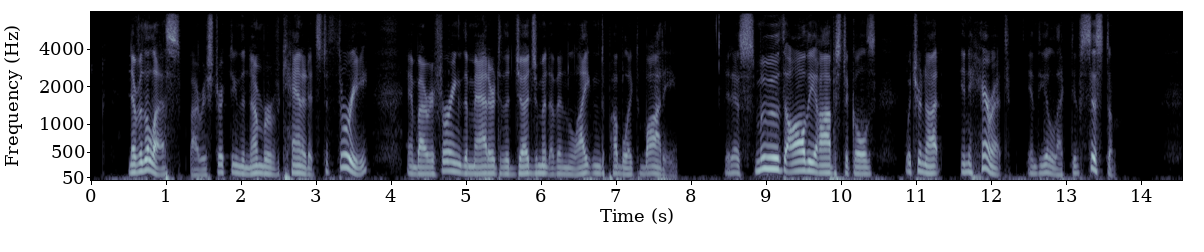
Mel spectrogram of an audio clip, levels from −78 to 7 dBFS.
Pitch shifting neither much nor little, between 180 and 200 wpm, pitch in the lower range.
No: average, 3.5 semitones; average, 155 wpm; low, 125 Hz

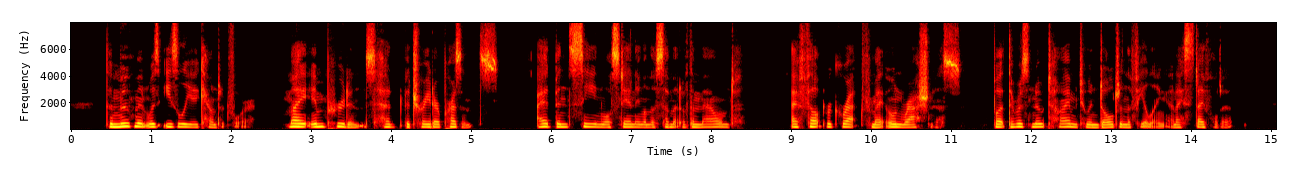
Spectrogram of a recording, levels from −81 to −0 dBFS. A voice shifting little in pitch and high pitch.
Yes: narrow, 1.9 semitones; high, 210 Hz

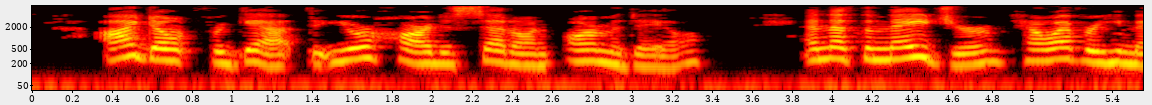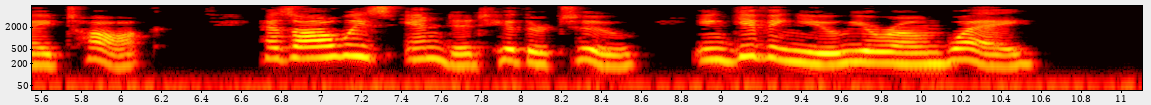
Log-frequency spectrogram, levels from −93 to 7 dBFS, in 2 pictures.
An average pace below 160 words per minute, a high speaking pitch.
Yes: average, 150 wpm; high, 235 Hz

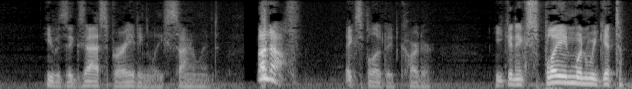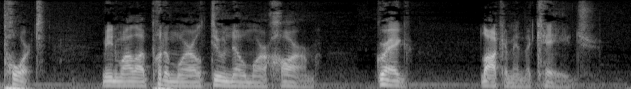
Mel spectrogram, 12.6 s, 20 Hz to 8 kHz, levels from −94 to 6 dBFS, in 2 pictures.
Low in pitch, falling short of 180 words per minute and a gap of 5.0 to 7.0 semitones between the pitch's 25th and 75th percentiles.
Yes: very low, 95 Hz; average, 145 wpm; average, 5.3 semitones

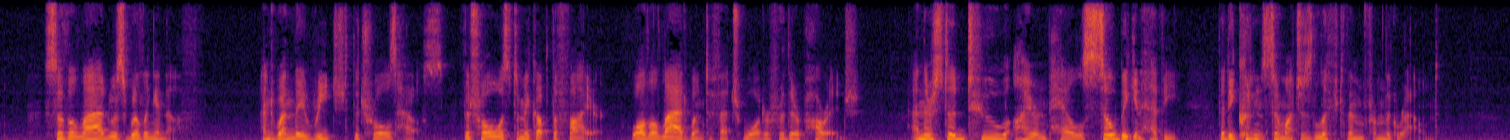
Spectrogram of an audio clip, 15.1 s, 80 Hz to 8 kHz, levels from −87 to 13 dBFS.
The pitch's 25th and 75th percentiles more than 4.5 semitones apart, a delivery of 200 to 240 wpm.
Yes: average, 5.2 semitones; fast, 205 wpm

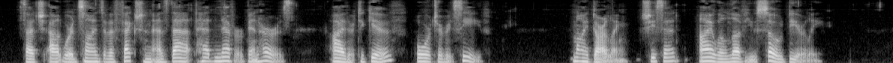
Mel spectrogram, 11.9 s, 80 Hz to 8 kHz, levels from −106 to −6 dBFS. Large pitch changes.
No: average, 3.7 semitones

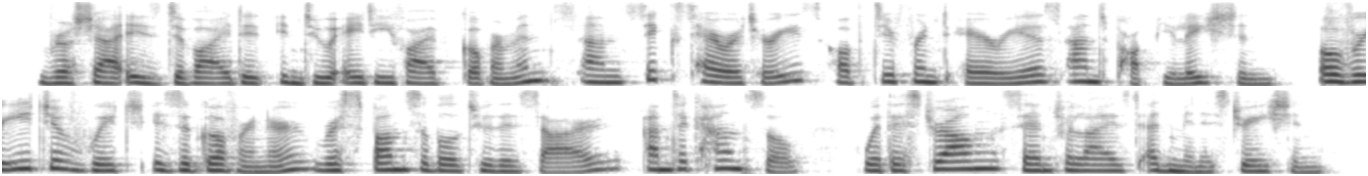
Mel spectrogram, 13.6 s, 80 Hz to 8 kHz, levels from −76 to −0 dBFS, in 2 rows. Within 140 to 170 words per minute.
Yes: average, 155 wpm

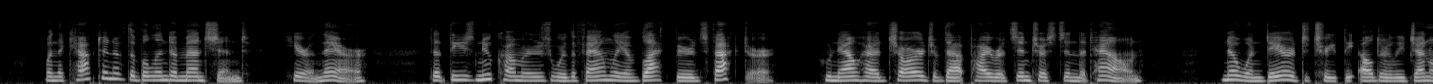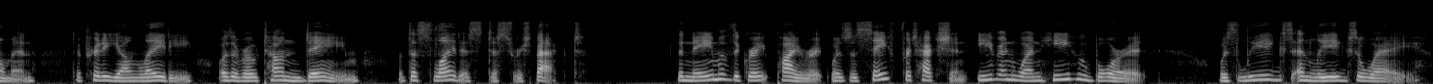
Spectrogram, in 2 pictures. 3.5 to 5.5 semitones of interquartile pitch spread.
No: average, 2.9 semitones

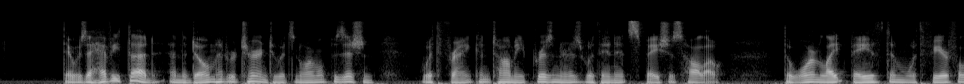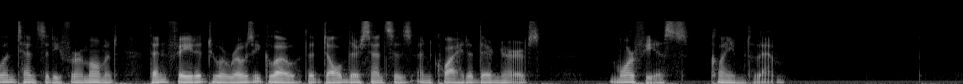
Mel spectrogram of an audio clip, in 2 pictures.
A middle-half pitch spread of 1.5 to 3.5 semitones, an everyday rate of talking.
Yes: narrow, 2.6 semitones; average, 160 wpm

